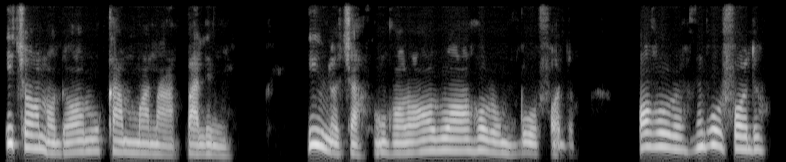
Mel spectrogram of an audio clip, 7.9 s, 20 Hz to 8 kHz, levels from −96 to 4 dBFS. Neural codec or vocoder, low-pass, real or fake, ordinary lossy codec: codec, 16 kHz, 4.8 kbps, FACodec; 7.2 kHz; fake; none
